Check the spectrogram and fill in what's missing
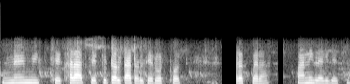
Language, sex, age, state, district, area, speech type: Maithili, female, 45-60, Bihar, Supaul, rural, conversation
